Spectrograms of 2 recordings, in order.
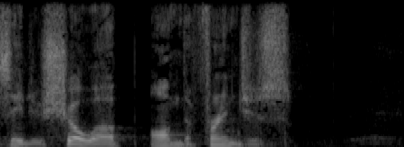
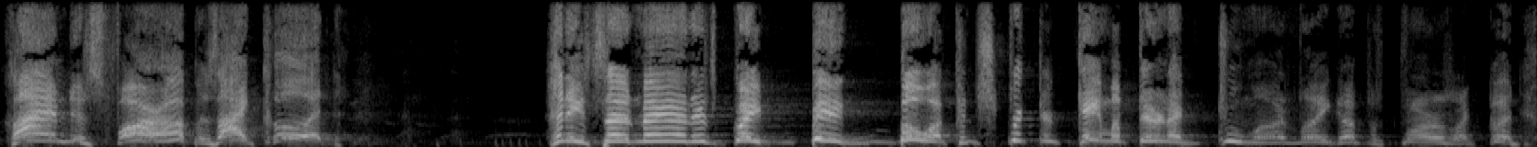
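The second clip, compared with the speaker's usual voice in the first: excited shouting; 12 semitones higher, 7 dB louder than usual. Retold or imitated. Preacher acting out Vineyard's boa story, shouting. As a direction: shout the climb up the tree.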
